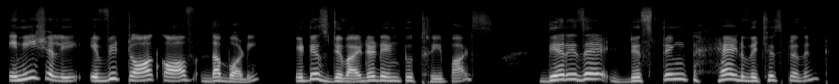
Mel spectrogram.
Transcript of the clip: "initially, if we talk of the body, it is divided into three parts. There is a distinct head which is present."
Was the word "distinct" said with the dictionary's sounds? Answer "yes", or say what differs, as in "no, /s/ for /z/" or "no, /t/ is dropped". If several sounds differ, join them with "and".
yes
